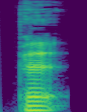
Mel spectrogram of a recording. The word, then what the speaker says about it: ぺ: He with a handakten is pronounced pe.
